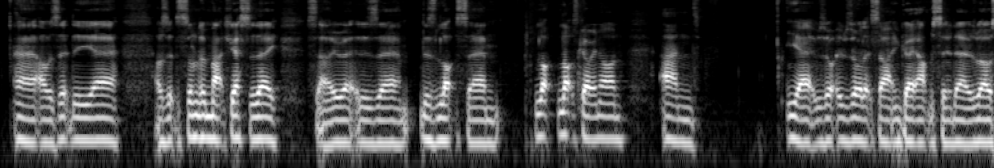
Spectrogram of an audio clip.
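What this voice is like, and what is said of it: Hoarse, strained, fading voice. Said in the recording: “As you can tell, my voice is going.”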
